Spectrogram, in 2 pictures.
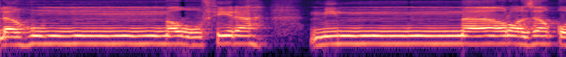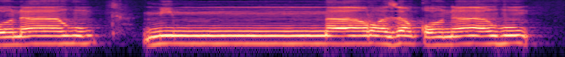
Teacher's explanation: ¿Por qué es labial? Porque la M se articula en los labios y esa fusión se produce en la parte de los labios aplicando la nasalización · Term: fusión labial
